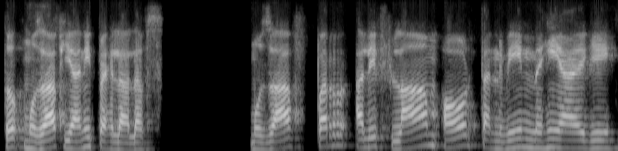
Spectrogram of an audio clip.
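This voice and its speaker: A man's voice: fairly high pitch, slow pace, lo-fi sound. A man teaching an online grammar class, patiently explaining rules and calling on students by name.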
